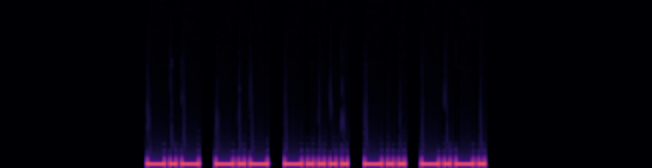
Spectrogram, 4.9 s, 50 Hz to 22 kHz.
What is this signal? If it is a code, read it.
Morse code, heard as a keyed tone, about 28 wpm, 700 Hz. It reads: KK6DC
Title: USA Call Signs 28wpm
